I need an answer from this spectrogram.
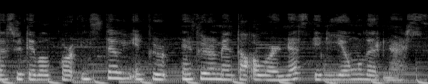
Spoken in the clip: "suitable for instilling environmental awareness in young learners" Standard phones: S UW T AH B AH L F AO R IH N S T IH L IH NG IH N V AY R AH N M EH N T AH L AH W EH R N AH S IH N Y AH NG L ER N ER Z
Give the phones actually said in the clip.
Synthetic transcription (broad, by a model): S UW T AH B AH L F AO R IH N S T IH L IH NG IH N F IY R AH M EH N T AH L AH W EH R N AH S IH N Y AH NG L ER N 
